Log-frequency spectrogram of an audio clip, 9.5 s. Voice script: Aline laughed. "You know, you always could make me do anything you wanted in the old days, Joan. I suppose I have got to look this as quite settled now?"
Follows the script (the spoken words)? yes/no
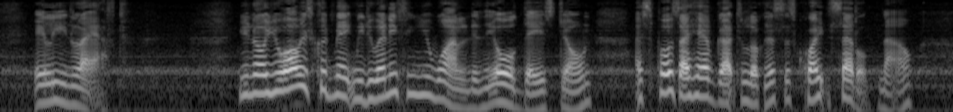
yes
